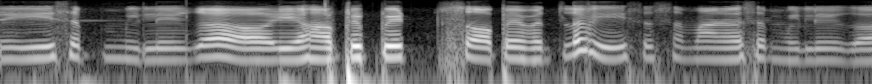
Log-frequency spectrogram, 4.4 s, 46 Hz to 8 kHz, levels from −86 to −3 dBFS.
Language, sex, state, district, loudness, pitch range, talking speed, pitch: Hindi, female, Himachal Pradesh, Shimla, -18 LUFS, 210-235 Hz, 220 wpm, 220 Hz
